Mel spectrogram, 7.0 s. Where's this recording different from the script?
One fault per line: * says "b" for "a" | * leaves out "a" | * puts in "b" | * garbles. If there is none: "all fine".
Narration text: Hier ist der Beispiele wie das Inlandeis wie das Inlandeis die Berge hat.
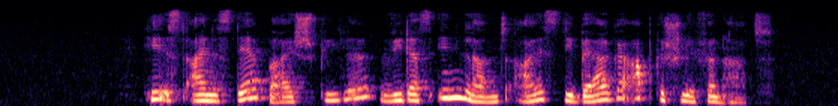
* puts in "eines"
* leaves out "wie das Inlandeis"
* puts in "abgeschliffen"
